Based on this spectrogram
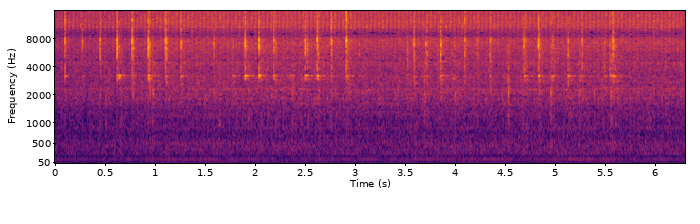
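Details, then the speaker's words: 2011 Honda City petrol engine, warmed up after an engine flush, idling with sharp, uneven metallic ticks about three times a second from the oil pump; the oil filter was badly clogged with something loose inside, and the filter was replaced. "agora dá para ouvir tá esquentando tá esquentando dá para ouvir tem nenhum vazamento o barulho da bomba meu esse filtro tá muito tupido"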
